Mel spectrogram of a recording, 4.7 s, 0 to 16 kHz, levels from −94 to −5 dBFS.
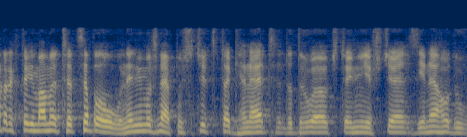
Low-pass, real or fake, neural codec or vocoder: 7.2 kHz; fake; codec, 16 kHz, 1.1 kbps, Voila-Tokenizer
